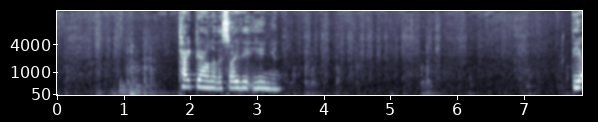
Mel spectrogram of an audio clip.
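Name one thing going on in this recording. A felt eraser rubs across a whiteboard.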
